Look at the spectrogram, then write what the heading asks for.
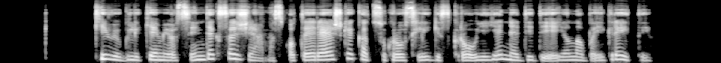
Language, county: Lithuanian, Klaipėda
